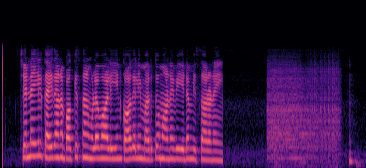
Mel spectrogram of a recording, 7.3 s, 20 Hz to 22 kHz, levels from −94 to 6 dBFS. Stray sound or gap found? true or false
true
